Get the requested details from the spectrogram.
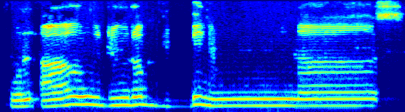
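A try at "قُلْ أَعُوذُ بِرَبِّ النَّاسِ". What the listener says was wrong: আউযু, তারপরে বিরব্বিন নাস, বাজের আছে। হ্যাঁ, এখানে আইন অ পেশ ও, আইন ও মাদ্দা হবে, এটা খেয়াল করবেন। কুল আউযু বিরব্বিন নাস। কুল আউযু বিরব্বিন নাস। বাটা ছেড়ে যাচ্ছে, এটা খেয়াল করবেন। কুল আউযু বিরব্বিন নাস।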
